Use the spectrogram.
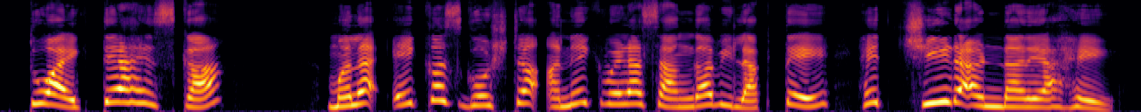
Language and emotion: Marathi, angry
